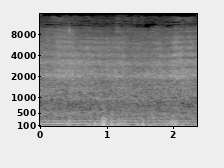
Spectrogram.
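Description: Wind buffeting the microphone, with a steady low mechanical hum running under it.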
